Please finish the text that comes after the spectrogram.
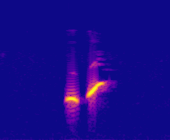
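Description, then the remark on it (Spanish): A short two-note whistle to call a female dog, the first note steady and the second sliding upward, clear, with silence before and after. “también además me van a oír llamar a mi perra, porque lleva unos días queriendo pasar por un campo minado, alias una parte del barrio, donde eh, de vez en cuando algún de suelta comida envenenada.”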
